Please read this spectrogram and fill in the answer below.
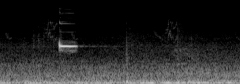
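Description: A parrot gives one short, high, beep-like whistle about half a second in, over a steady low rumble.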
